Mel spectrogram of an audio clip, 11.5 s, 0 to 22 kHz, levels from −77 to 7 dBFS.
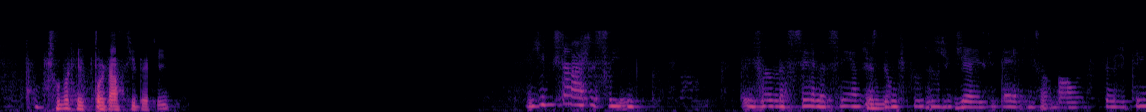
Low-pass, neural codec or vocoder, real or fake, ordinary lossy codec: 7.2 kHz; codec, 16 kHz in and 24 kHz out, 0.6 kbps, FireRedTTS-2 codec; fake; none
